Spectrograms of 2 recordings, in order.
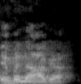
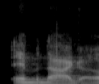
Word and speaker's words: Imanaga: Shada Imanaga. Imanaga.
